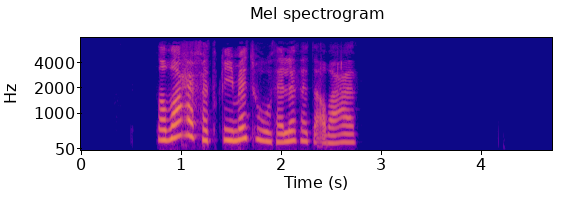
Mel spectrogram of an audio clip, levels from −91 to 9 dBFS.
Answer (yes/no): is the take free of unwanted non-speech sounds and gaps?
yes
